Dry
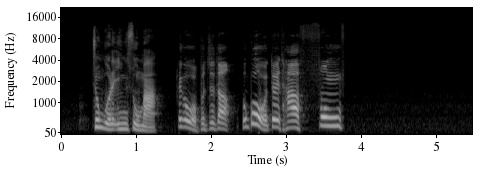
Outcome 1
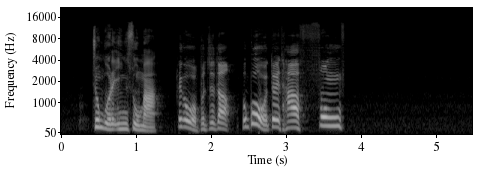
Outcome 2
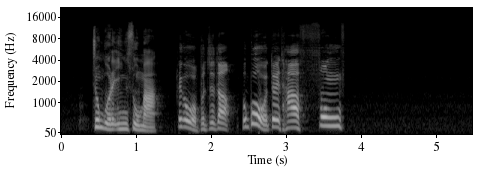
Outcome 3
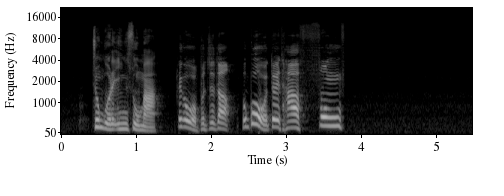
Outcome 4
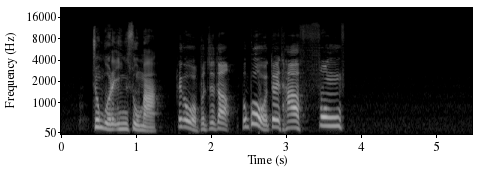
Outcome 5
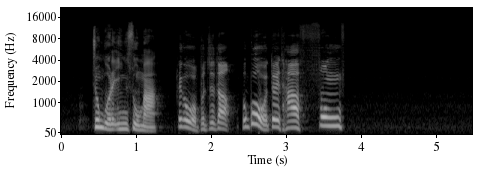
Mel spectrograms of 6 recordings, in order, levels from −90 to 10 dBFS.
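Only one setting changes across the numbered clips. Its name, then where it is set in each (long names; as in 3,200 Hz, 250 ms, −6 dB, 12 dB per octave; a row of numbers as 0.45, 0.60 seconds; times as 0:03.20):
parametric band, centre frequency: 15,000, 5,200, 85, 1,700, 220 Hertz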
